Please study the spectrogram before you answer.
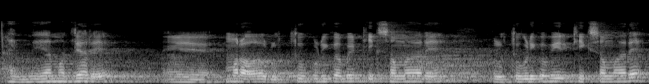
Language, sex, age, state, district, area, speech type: Odia, male, 18-30, Odisha, Puri, urban, spontaneous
